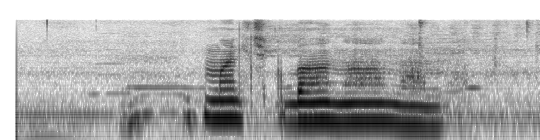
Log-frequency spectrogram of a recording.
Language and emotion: Russian, sad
